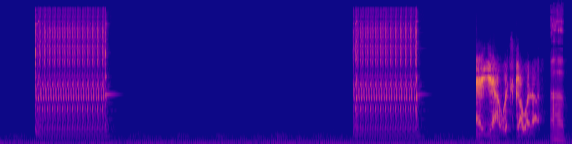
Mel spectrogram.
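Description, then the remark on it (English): A telephone rings twice through the line after a number is dialed on a rotary phone, each ring about a second long with a long pause between, followed by a brief burst of a voice answering at the end. “Let me dial this up here on this rotary phone that I have.”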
